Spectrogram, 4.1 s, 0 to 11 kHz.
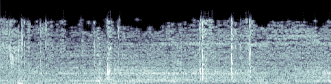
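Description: Steady engine rumble from a vehicle during a morning safari drive at Djuma Game Reserve on 11 February 2015, with faint clicks and rattles and no clear animal voice.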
